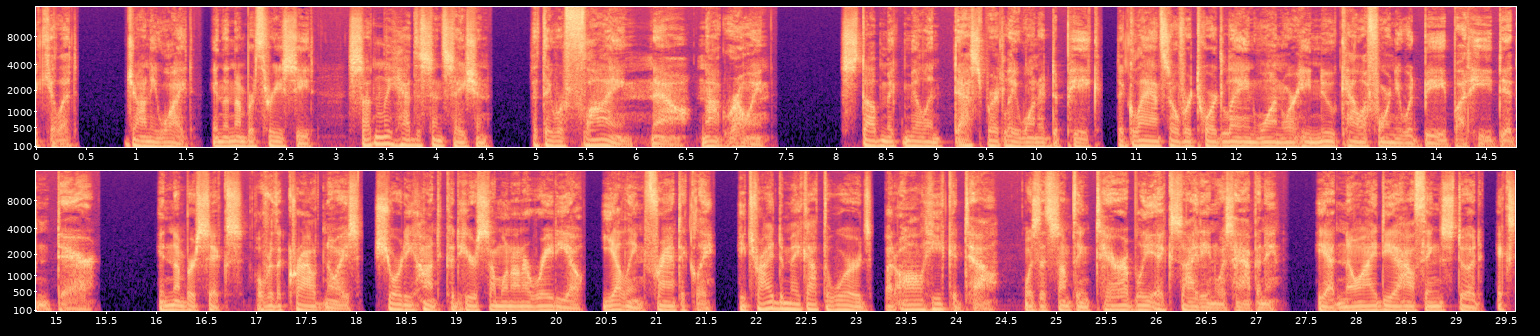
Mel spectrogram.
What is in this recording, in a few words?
Non Fiction Historial With Action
